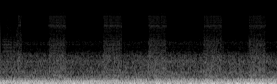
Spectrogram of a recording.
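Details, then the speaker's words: Chevy Blazer 4.3L V6 at idle, oil pressure about 40 psi: deep steady rumble with a light knock about twice a second; doesn't sound metal-on-metal, flexplate doubted, cause still unknown. "it doesn't really sound like it's a metal-on-metal so I'm not really thinking it's a flex play"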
